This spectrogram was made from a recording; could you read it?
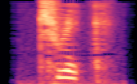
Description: Προφορά
{trık}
